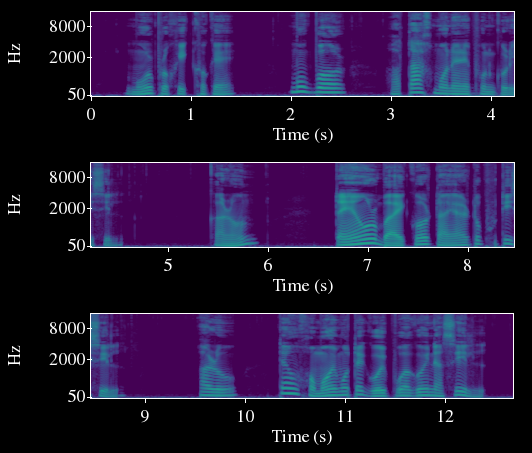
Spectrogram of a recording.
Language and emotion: Assamese, sad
